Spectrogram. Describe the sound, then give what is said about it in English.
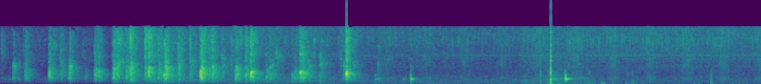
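Audience applause for a speaker at a church gathering: a lively burst of clapping that thins into scattered, fading claps. “Can we put hands together for her?”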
